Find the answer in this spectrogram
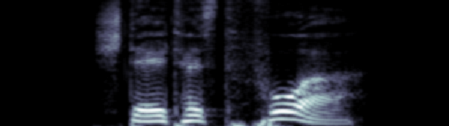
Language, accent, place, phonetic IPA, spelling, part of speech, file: German, Germany, Berlin, [ˌʃtɛltəst ˈfoːɐ̯], stelltest vor, verb, De-stelltest vor.ogg
- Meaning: inflection of vorstellen: 1. second-person singular preterite 2. second-person singular subjunctive II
